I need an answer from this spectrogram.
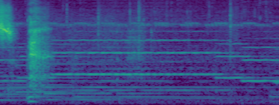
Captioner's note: Rene chuckles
